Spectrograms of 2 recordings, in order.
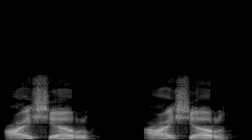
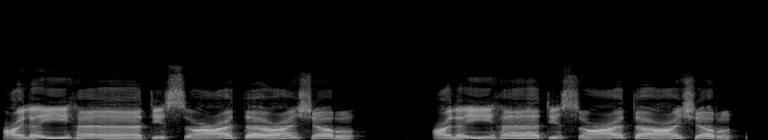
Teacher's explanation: अब यहाँ पर आयत कंप्लीट हो रही है, हम रुकेंगे तो रा को साकिन करेंगे।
